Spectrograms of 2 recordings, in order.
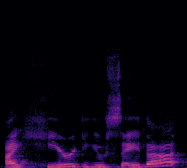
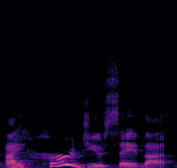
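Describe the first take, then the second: First: "heard" said as "heered", questioning rise; wrong pronunciation. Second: "heard" said as "herd", settled fall; correct pronunciation. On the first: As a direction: say "heard" with a long ee, like "hear". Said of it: "No. This changes it to heard". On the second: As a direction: say "heard" to rhyme with "bird". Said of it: "This changes it to heard". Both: Shown as a demonstration.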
